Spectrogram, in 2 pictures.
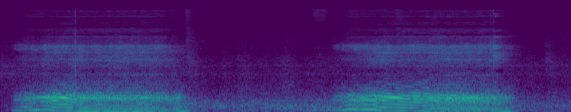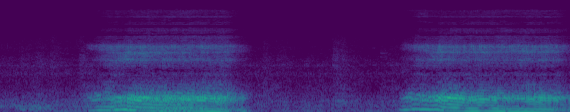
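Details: Four regular, loud, fluttering snores about every three seconds with quiet breathing between, from a sleeping man, light rain in background; ordinary snoring during sleep.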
